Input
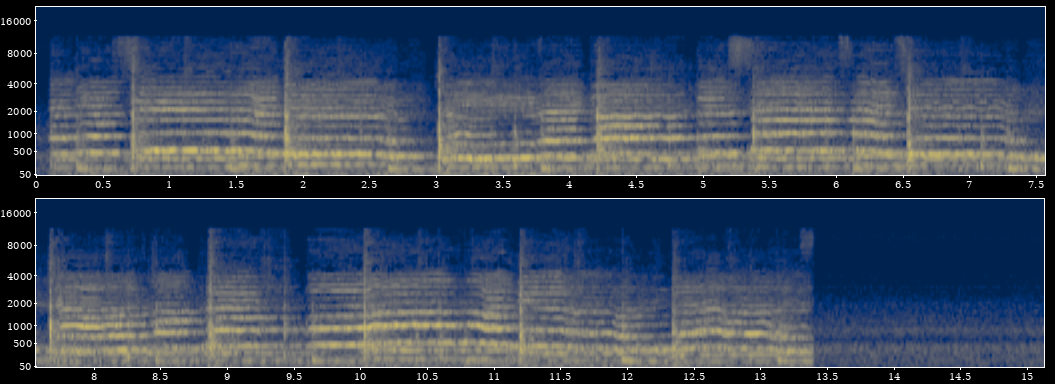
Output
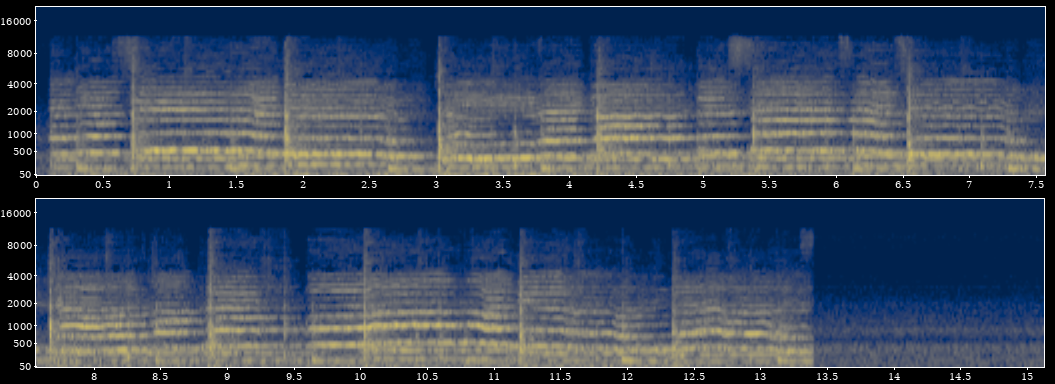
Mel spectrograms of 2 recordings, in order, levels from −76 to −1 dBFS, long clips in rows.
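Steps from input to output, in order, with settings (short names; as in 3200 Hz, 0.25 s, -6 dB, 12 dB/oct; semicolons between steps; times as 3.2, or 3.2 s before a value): low shelf 130 Hz +6.5 dB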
